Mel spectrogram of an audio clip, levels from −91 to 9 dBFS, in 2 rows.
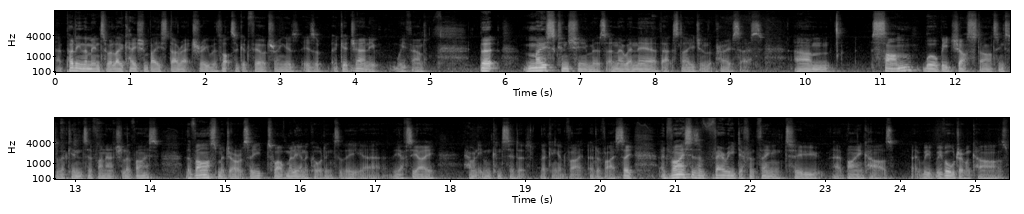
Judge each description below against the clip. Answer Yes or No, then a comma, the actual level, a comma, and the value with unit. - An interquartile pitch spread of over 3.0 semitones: No, narrow, 2.5 semitones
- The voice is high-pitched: No, very low, 90 Hz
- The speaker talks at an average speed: Yes, average, 175 wpm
